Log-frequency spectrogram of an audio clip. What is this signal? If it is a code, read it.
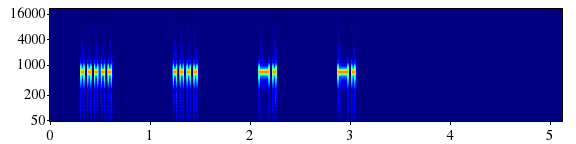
Morse code, heard as a keyed tone, about 36 wpm, spaced as for 12 wpm, 700 Hz. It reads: 5HNN
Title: USA Call Signs - 6x Character Spacing - 35wpm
